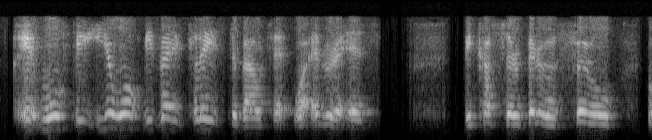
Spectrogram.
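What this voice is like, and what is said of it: Strong accent, hard to understand. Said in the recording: “I love your accent, but it's a little hard to understand.”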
